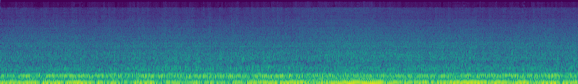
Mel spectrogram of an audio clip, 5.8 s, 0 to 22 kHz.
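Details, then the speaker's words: Renault 11 TXE carburettor engine warming up, heater on, radiator fan cutting in at 87–88°C, choke pushed fully in: low rough rumble, revs sag and waver; idle drops too low; owner unsure if idle speed or mixture. "Qu'est-ce que ça manque de ralenti ou de richesse ? Là, j'ai repoussé le starter à fond. Elle tient mais elle tombe comme une patate."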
